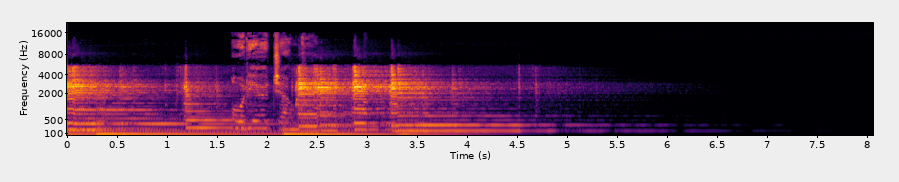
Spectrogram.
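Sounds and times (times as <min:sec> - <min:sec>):
jazz music: 0:00.0 - 0:04.6.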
